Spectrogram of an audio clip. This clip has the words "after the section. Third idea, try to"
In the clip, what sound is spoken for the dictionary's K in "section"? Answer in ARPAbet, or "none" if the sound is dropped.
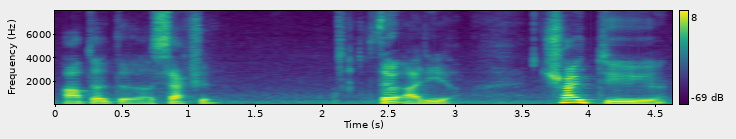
K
